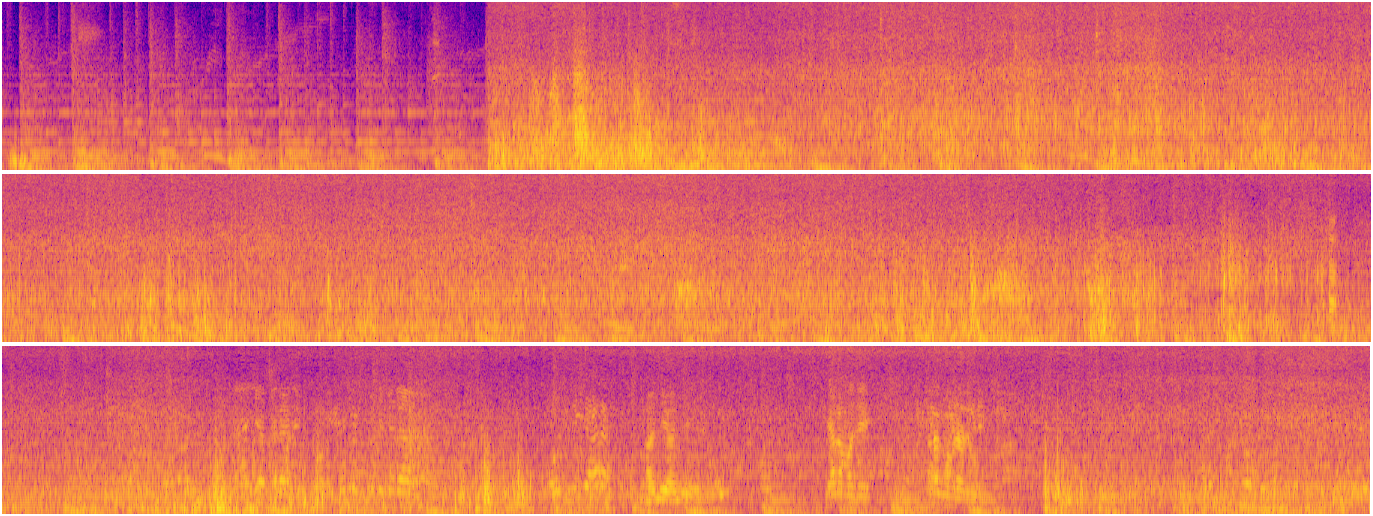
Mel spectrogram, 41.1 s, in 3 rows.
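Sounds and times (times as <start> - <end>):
heavy rain pouring: 0.0 - 41.0
gusts or splashes: 2.8 - 41.0
low rumble: 4.8 - 35.5.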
